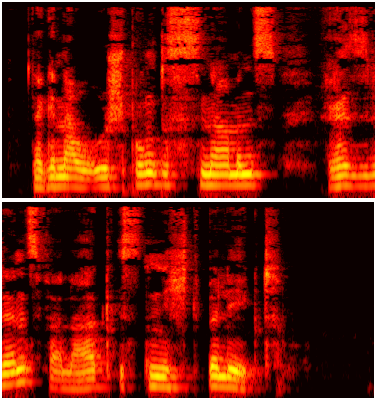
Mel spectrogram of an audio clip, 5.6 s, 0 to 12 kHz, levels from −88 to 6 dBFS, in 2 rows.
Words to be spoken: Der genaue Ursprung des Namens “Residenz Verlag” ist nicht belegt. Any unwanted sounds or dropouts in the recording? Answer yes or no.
no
